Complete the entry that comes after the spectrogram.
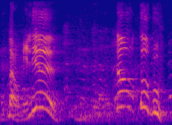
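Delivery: high, loud acted bickering; exasperated squabble. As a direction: argue indignantly over the map. Acted squabble over the park map. (dispute jouée, exaspérée et aiguë)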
